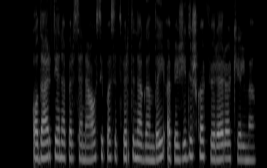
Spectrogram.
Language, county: Lithuanian, Vilnius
